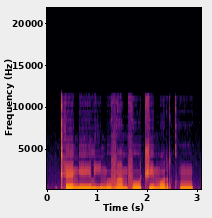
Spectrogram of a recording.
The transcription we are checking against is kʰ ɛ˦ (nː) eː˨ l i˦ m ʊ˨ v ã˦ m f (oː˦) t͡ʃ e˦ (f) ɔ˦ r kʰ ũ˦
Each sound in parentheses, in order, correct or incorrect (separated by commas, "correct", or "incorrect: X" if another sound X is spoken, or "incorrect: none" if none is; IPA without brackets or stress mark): incorrect: ŋ, correct, incorrect: m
